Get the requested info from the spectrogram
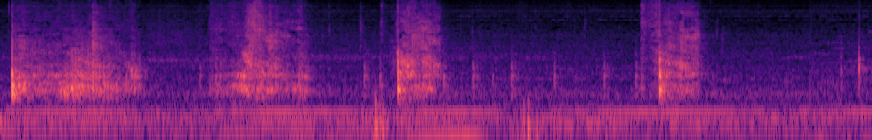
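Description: A spoon stirring thick harees in a pot: four scraping, squelching strokes about two seconds apart, over a low steady hum.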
